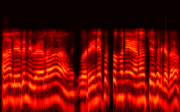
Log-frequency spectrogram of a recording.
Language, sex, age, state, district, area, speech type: Telugu, male, 45-60, Andhra Pradesh, West Godavari, rural, conversation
